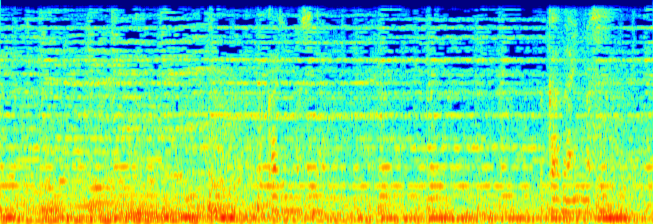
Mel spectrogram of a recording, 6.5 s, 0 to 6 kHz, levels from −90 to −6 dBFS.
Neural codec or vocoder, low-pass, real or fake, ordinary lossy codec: none; 5.4 kHz; real; none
